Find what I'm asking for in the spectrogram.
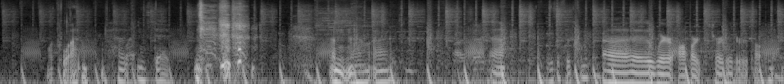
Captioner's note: whispering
